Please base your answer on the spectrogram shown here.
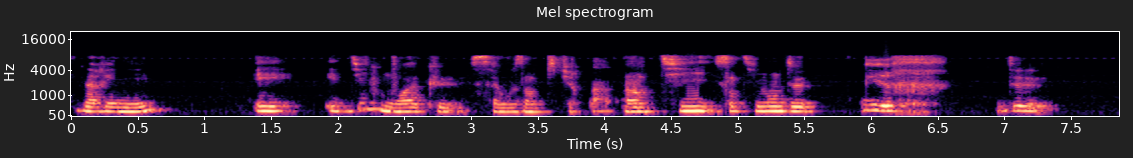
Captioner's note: uggh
